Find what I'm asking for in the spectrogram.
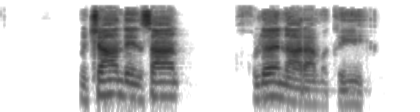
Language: Pashto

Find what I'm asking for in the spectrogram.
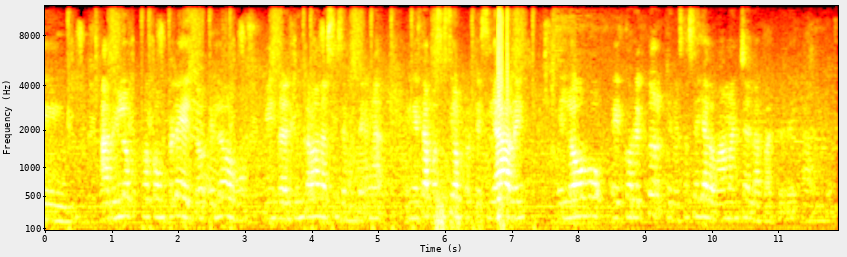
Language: Spanish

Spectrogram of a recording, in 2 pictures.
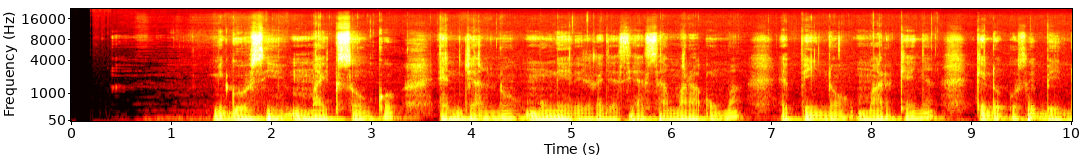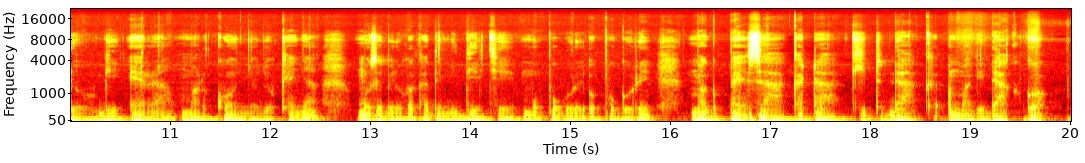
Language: Luo (Kenya and Tanzania)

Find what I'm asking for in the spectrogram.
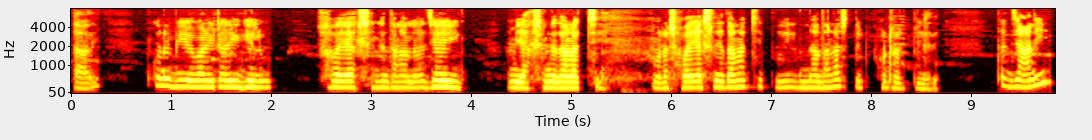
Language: Bangla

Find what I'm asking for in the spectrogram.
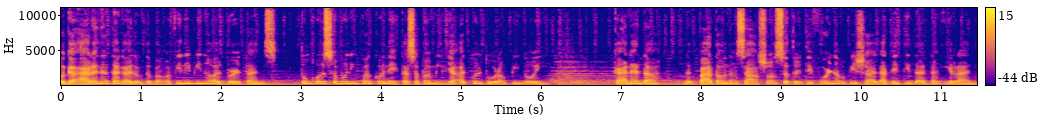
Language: Filipino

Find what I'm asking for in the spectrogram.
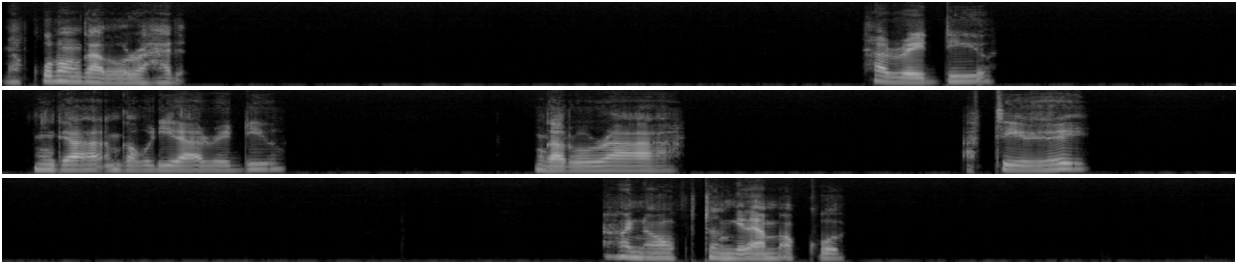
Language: Tooro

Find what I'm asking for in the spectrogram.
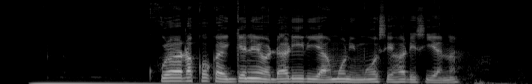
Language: Kikuyu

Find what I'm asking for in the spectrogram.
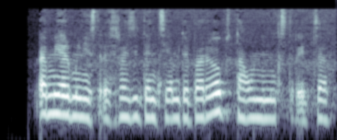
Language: Georgian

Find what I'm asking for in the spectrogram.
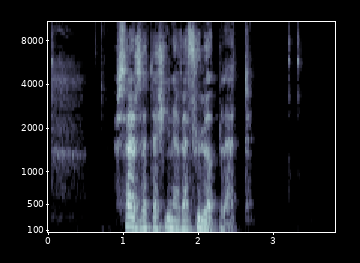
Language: Hungarian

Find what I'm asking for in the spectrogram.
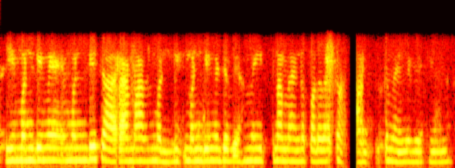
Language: Urdu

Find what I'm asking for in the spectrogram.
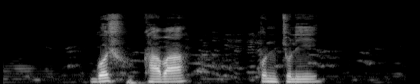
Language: Oromo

